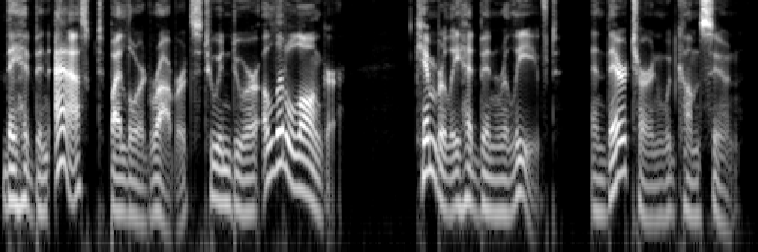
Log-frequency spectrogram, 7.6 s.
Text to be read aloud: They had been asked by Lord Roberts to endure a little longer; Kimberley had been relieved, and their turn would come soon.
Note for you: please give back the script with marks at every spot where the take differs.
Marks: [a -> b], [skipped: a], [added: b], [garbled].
They had been asked by Lord Roberts to endure a little longer; Kimberley had been relieved, and their turn would come soon.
